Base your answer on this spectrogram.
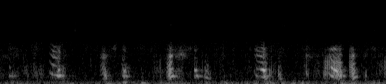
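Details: Labrador Retriever puppies at feeding time; short squeaky whimpers and yelps tumble out in quick, irregular bursts, about six within four seconds, over a low background rumble.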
